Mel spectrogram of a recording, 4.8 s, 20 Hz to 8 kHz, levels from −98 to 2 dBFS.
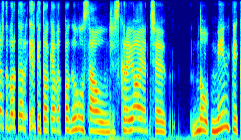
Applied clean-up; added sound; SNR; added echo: neural diffusion model UNIVERSE++.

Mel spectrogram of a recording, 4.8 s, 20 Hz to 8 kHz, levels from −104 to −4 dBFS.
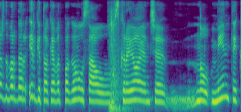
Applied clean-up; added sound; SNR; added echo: classical method log-MMSE.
